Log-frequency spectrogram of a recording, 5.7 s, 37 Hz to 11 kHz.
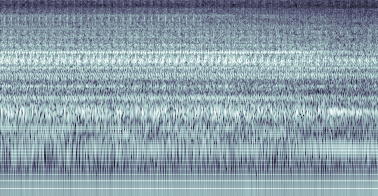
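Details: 2015 Hyundai Elantra Limited, 91,000 km, idling with a steady rapid metallic bottom-end knock, about two per second, over a bright clattery top end; short block failure from a manufacturing defect.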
